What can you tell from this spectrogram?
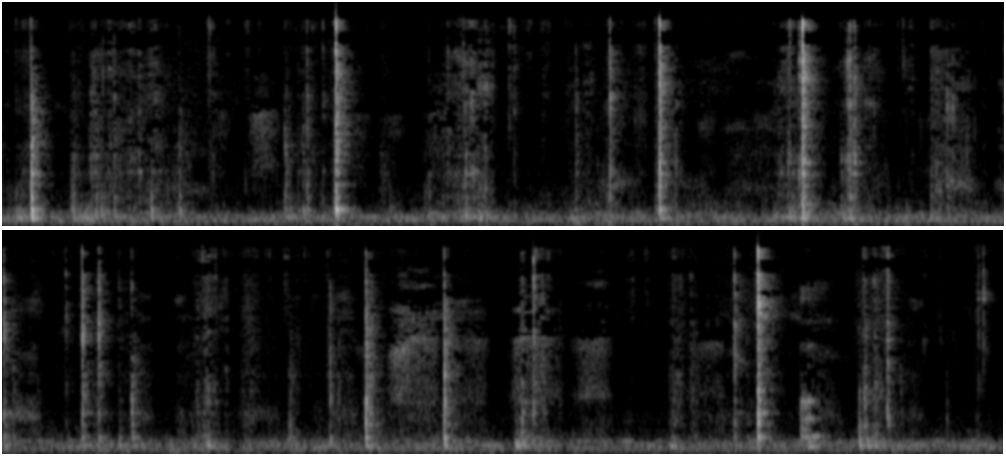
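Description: Jigsaw puzzle pieces being handled, slid and pressed into place: irregular light clicks and taps, with a few sharper ones and soft shuffling between them.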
